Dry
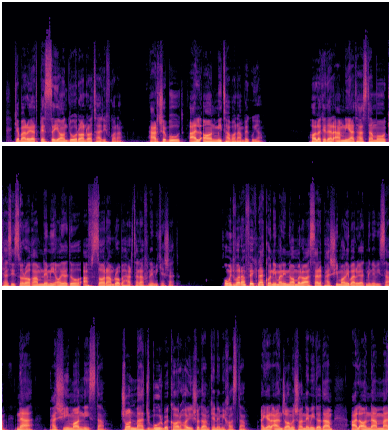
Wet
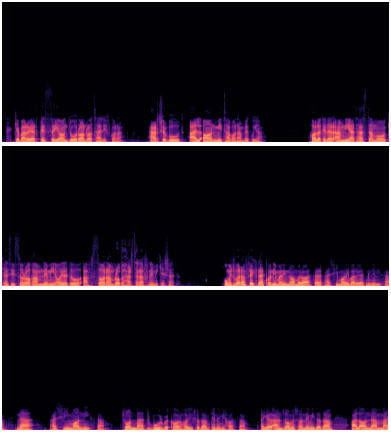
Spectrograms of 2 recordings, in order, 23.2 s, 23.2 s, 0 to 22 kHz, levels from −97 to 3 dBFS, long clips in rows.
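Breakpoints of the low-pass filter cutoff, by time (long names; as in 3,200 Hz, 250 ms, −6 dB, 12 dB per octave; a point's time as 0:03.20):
low-pass filter 24 dB per octave
0:09.73 2,300 Hz
0:10.11 5,000 Hz
0:10.89 2,500 Hz
0:12.76 2,500 Hz
0:13.68 1,100 Hz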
